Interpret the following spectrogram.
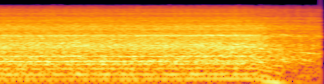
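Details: Ford Falcon just started after sitting all winter, gas dabbed into the carb, fuel cell: engine runs with a slightly ragged note at steady speed, then eases off; rough running at first, owner blames the winter sitting.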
